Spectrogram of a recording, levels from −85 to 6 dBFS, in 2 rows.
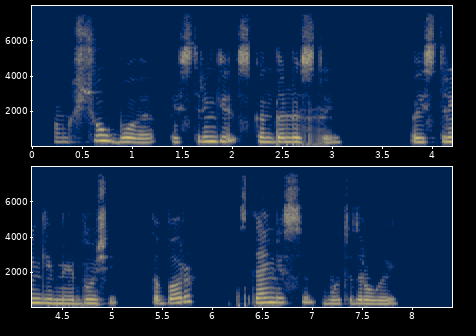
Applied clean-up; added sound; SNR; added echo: neural mask model Resemble Enhance denoiser.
